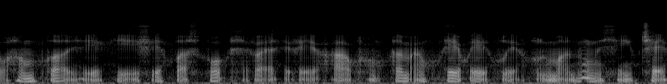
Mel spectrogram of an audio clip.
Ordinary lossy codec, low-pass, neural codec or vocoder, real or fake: none; 7.2 kHz; autoencoder, 22.05 kHz, a latent of 192 numbers a frame, VITS, trained on many speakers; fake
